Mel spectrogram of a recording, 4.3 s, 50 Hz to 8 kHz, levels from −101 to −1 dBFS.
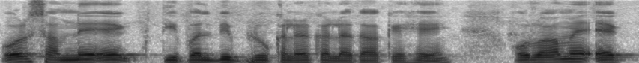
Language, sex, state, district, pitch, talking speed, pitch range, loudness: Hindi, male, Arunachal Pradesh, Papum Pare, 105 Hz, 195 wpm, 100-110 Hz, -16 LUFS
